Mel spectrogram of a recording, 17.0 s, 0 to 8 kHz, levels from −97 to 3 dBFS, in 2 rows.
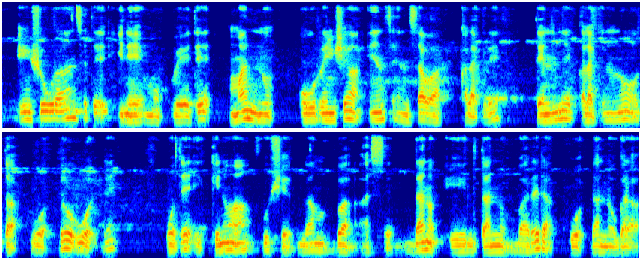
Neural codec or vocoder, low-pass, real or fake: vocoder, 44.1 kHz, 128 mel bands every 512 samples, BigVGAN v2; 7.2 kHz; fake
